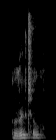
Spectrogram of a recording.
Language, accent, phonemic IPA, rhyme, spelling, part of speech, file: English, Southern England, /ˈɹuːtəl/, -uːtəl, rootle, verb, LL-Q1860 (eng)-rootle.wav
- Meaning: 1. to dig into the ground, with the snout 2. to search for something from a drawer, closet, etc.; to dig out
